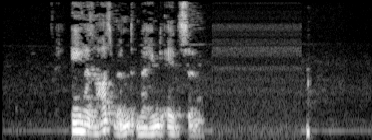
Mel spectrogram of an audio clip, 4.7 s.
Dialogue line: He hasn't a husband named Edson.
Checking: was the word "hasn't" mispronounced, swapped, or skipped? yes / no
yes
